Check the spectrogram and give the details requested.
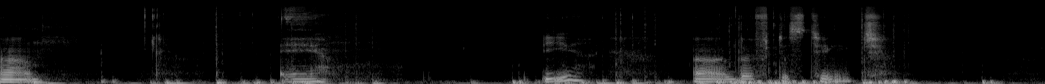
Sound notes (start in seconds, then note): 2.1 keyboard clacking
